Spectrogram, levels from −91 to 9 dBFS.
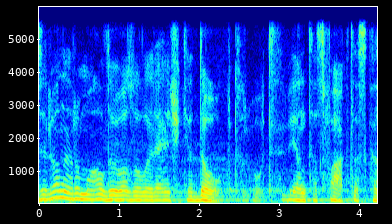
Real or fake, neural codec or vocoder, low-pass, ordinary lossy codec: real; none; 5.4 kHz; AAC, 48 kbps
